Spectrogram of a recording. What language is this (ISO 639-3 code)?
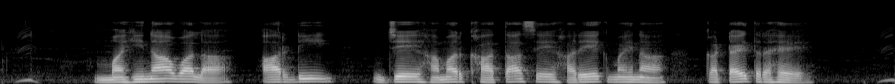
mai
